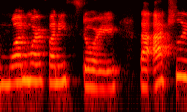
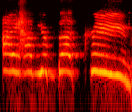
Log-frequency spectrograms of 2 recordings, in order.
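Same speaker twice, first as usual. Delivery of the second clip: high, screeched, screamed-out call; 9 semitones higher, 5 dB louder than usual. Telling of a girl shouting from a bus window at people, the speaker is imitating someone screaming. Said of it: "starts like screaming at people".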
